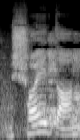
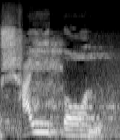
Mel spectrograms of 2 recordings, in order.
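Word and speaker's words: شيطان: আলোচনা করব ইনশাআল্লাহ আসুন শয়তান এটা হলো আমরা বাংলায় ব্যবহার করতে করতে বাংলা বানায় ফেলছি কিন্তু আসলে শব্দটা বাংলা না শব্দটা হলো আরবি শয়তান কিন্তু অরজিনাল শব্দটার উচ্চারণ হলো শাইতন শিন ইয়া ত আলিফ নুন শাইতন একবচন বহুবচনে শায়াতিন শয়তান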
